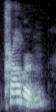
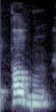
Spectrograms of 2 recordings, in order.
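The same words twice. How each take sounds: First: The consonant clusters are fully pronounced. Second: The consonant clusters are simplified to single consonants. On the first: This is the intended adult form. "instead of" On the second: This is how young children say it. "they have a tendency to reduce uh, the the cluster of uh, consonants"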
